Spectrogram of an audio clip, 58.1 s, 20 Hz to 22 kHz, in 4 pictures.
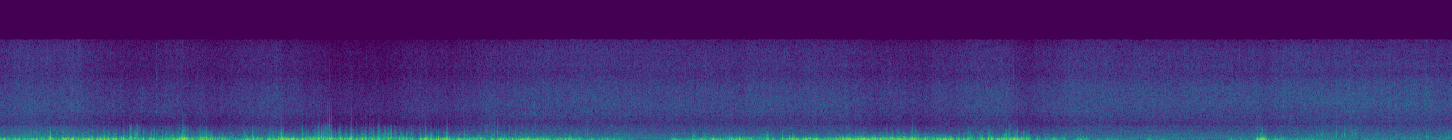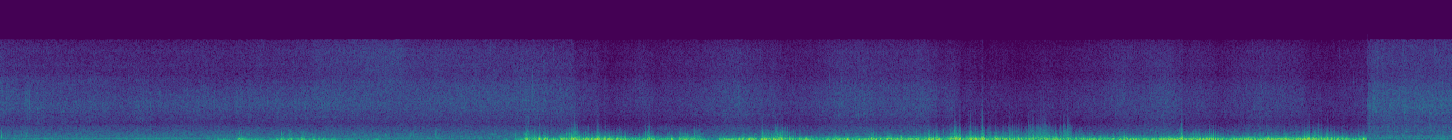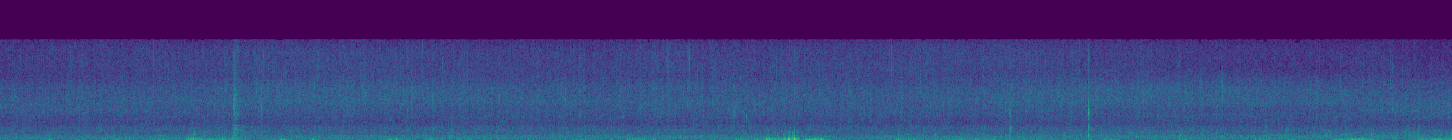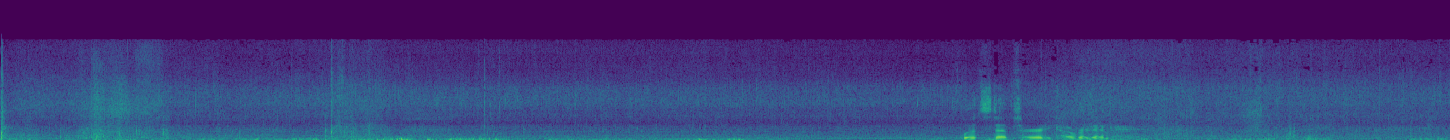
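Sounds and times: wind buffeting microphone: 0.0 - 28.3, 29.2 - 51.7, 52.7 - 58.0
steady outdoor hiss: 0.0 - 58.0.

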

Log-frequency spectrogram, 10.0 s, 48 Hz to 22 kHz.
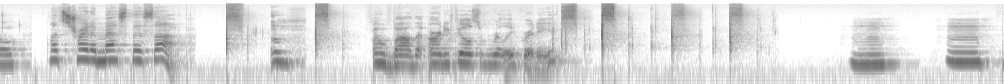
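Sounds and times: spray bottle hissing sprays: 2.2 - 3.6, 5.5 - 7.8.

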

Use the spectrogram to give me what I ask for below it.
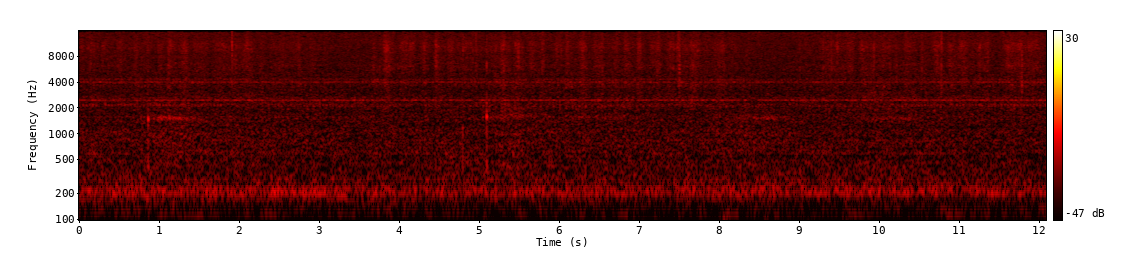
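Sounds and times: faint hiss and hum: 0.0 - 12.0.

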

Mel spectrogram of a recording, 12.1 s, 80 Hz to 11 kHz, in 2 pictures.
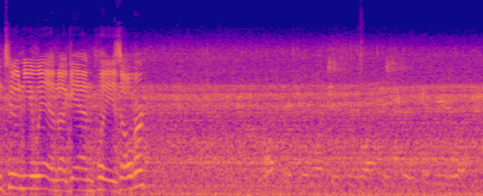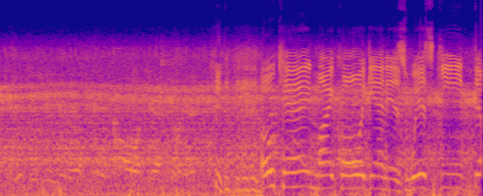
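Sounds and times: radio hiss: 0.0 - 12.0
faint radio voice: 3.0 - 12.0.

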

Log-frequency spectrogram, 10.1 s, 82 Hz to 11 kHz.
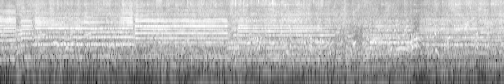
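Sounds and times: brass band playing loud chords: 0.0 - 10.0
crowd voices: 0.0 - 10.0.

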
